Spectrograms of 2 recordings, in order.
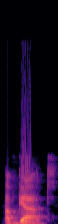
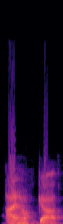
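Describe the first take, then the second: First: The word have is reduced to a v sound. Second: The word have is said as a full syllable. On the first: "becomes I've got" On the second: "I have got uh, can be contracted"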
